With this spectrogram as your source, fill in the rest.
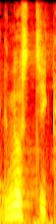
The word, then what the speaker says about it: gnostiques: C'était ce qu'on appelle les gnostiques, le numéro 1, les gnostiques. Gnostiques, ça s'écrit G-N-O-S, les gnostiques, numéro 1, G-N-O-S-T-I-Q-U-E-S, gnostique. La fin c'est comme moustique, mais là c'est gnostique, c'est pas moustique.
